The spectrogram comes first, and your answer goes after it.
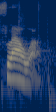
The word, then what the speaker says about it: flower: so the pronunciation here we have a diphthong sound and the schwa sound flower both of these words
